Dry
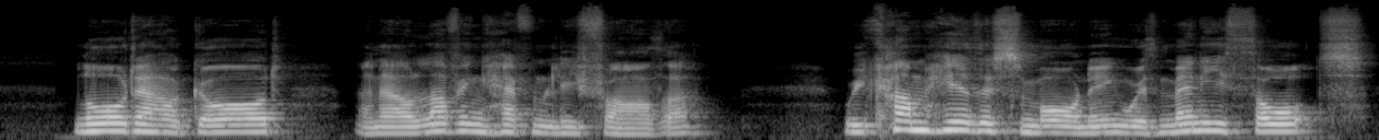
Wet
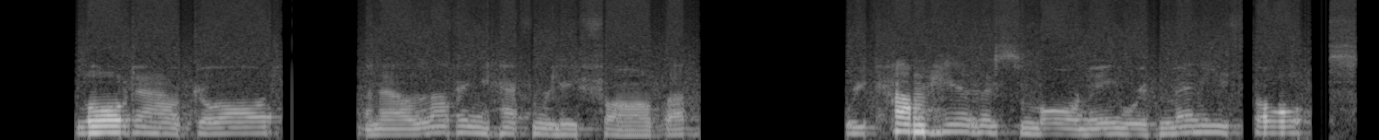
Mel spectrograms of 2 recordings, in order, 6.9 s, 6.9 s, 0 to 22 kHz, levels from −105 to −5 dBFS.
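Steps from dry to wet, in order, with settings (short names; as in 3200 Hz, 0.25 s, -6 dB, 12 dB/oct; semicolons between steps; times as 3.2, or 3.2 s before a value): formant-preserving pitch shift -3.5 st; level quantiser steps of 13 dB; bit-crush 9-bit; gain -2.5 dB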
